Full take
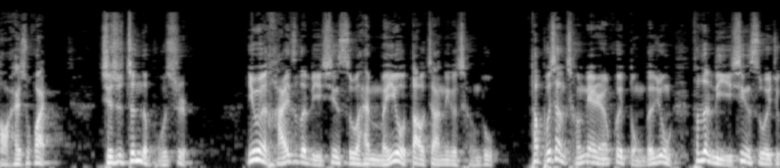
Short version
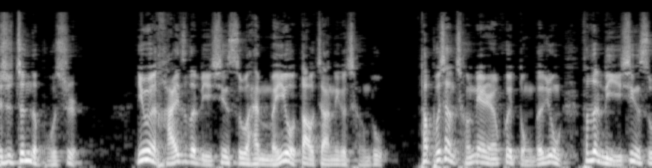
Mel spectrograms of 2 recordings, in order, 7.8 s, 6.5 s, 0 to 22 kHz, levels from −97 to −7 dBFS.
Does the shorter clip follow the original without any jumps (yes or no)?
yes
